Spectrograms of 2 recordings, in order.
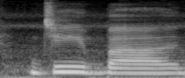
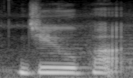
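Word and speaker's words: জিহ্বা: এইচ এভাবে আলহাদ আবার হ এর সাথে যখন ব ফলা থাকবে তখন কিন্তু এটার একটু অন্যরকম উচ্চারণ হয় আহ্বান আর জিউভা আমরা যদিও বলি যে আহ্বান বা আহ্বান বা জিবা জিভা মানে অনেকেই অনেক রকম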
